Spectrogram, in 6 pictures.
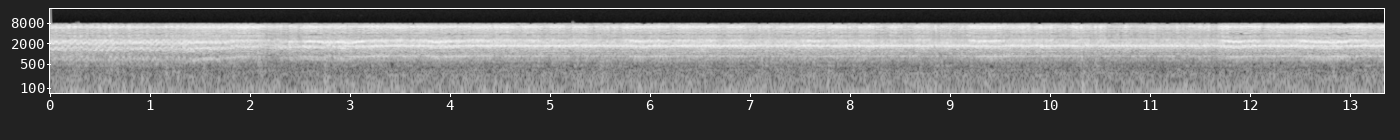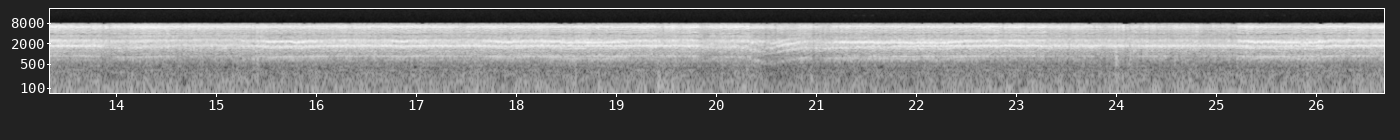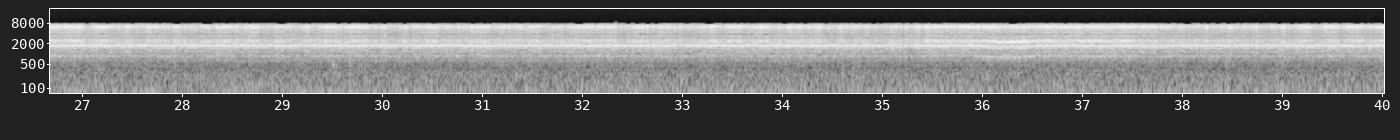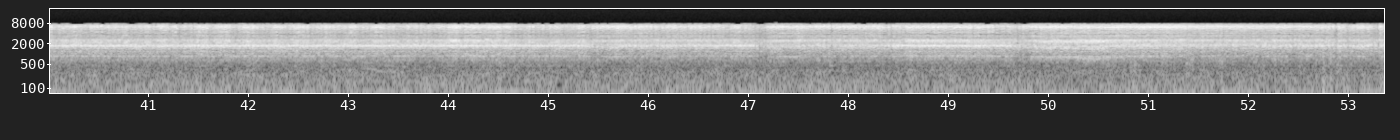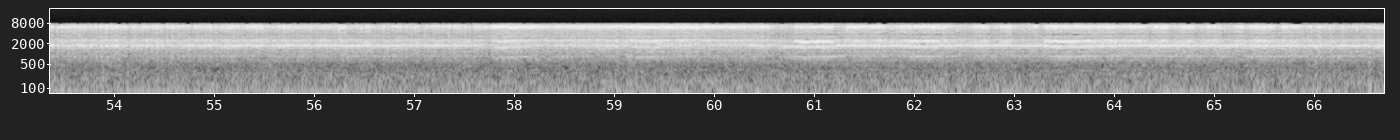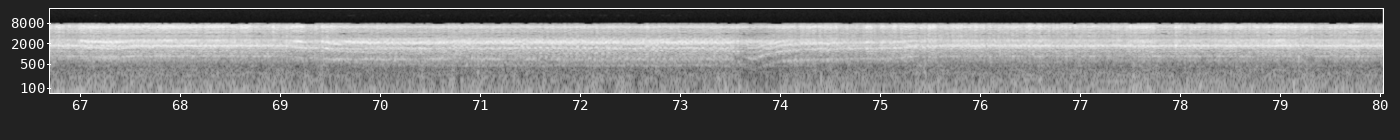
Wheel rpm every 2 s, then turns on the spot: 170, 210, 230, 230, 230, 230, 230, 230, 230, 210, 180, 220, 230, 230, 230, 230, 230, 230, 230, 230, 230, 230, 230, 230, 230, 230, 230, 230, 230, 230, 230, 230, 230, 230, 220, 170, 150, 200, 230, 230.
none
